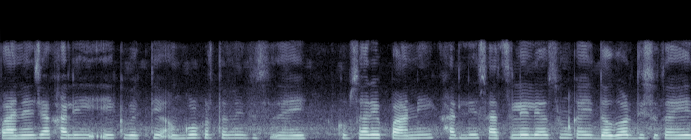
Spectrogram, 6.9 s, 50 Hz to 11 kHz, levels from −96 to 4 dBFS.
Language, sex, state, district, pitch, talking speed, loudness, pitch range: Marathi, female, Maharashtra, Sindhudurg, 245 Hz, 165 wpm, -19 LUFS, 235-250 Hz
